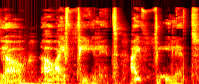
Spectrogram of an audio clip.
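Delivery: very slow, breathy, hushed whisper. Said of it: "she is whispering to the man".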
